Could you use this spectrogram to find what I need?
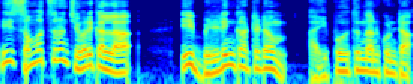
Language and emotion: Telugu, happy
